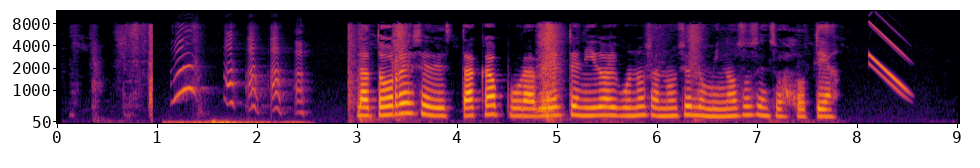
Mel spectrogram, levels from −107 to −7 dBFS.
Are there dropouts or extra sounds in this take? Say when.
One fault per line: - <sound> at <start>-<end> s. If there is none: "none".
- laugh at 1.1-2.6 s
- chirp at 8.1-8.6 s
